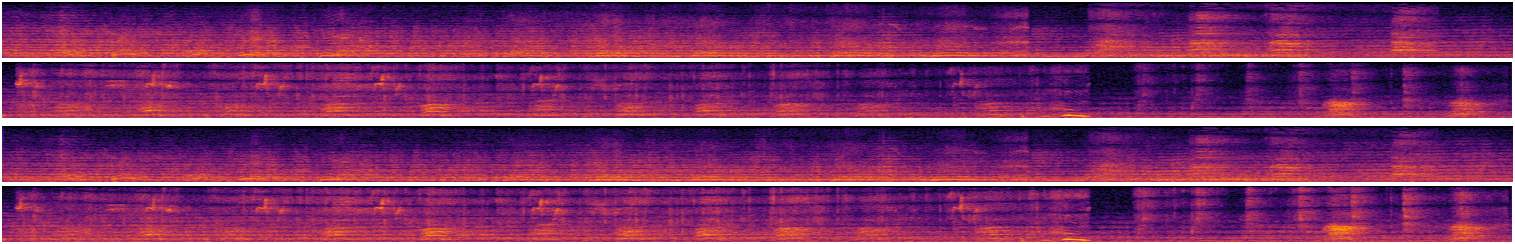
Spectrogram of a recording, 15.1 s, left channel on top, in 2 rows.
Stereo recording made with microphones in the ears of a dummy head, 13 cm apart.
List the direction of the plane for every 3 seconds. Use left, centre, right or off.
left, centre, right, right, right.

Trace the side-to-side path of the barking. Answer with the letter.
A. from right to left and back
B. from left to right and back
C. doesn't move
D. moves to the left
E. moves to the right
E.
